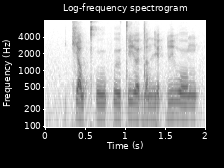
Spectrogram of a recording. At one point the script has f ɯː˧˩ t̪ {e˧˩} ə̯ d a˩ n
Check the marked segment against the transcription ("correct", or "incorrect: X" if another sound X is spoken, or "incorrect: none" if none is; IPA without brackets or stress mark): incorrect: i˧˩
